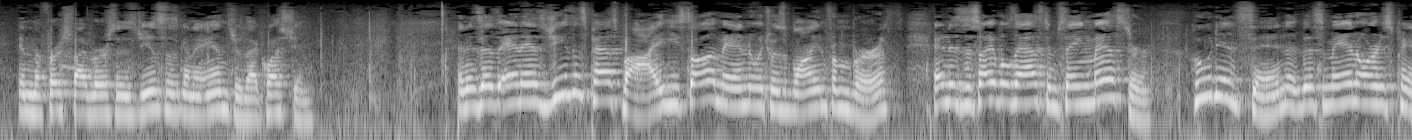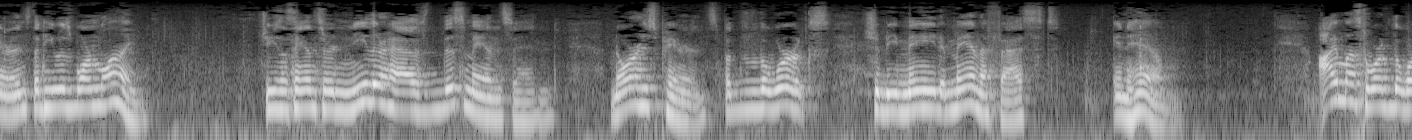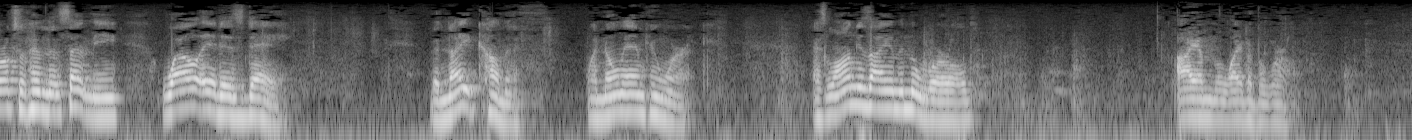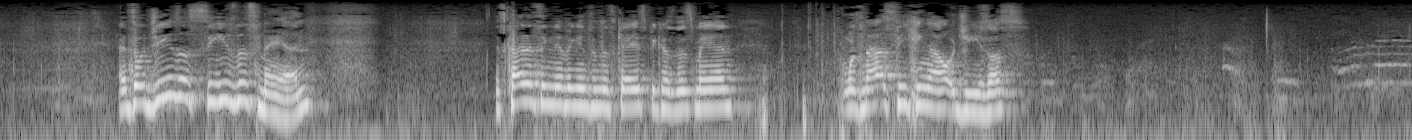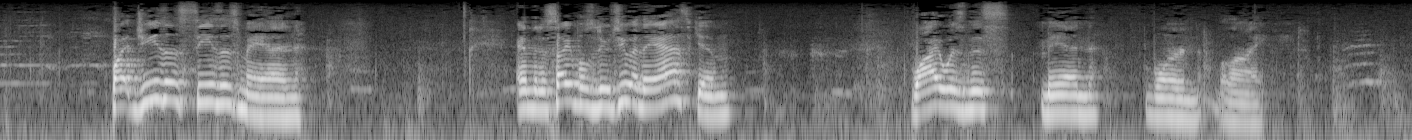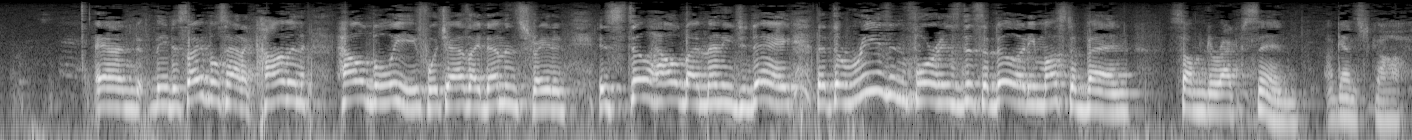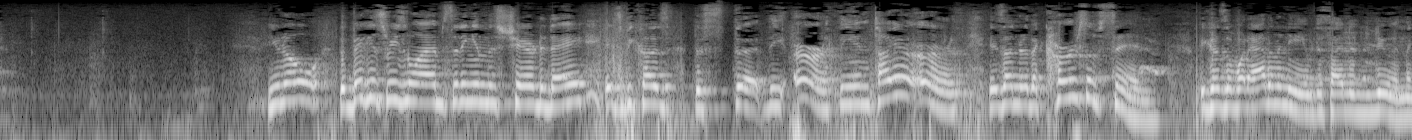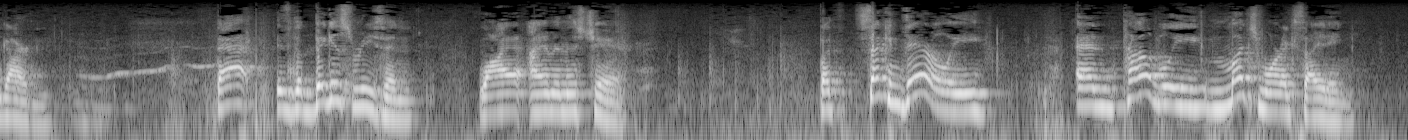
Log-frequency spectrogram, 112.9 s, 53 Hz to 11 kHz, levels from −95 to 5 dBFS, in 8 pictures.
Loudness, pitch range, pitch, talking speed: -14 LUFS, 145-210 Hz, 180 Hz, 125 wpm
